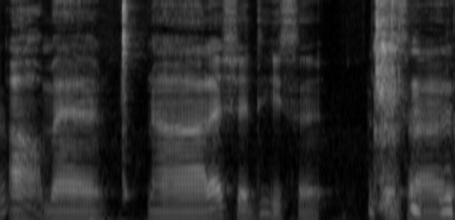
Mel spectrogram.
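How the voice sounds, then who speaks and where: Putting on a character voice with a Chicago accent, a man drawls at a fairly slow pace. His pitch is very deep and low, with ordinary pitch variation. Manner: casual drawl.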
